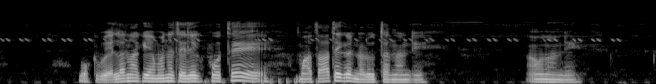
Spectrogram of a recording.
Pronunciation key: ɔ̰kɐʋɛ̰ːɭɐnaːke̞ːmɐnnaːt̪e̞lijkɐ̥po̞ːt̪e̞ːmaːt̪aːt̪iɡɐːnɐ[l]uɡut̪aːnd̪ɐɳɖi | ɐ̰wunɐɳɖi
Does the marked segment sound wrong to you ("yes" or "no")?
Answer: yes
